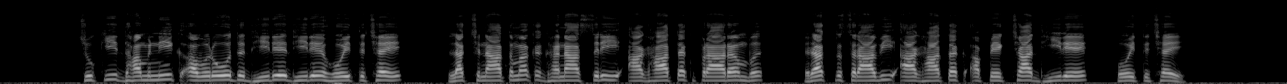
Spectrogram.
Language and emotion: Maithili, neutral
